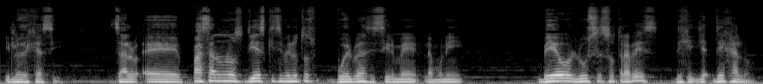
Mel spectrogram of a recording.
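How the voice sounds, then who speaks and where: Soft-toned man recounting a strange night. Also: medium pitch, steady tone, vocal fry, faint music behind. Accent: Mexican Spanish. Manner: hesitant, with many restarts and fillers, slowing at tense moments. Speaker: interviewee recounting an encounter. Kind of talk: conversational first-person account.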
